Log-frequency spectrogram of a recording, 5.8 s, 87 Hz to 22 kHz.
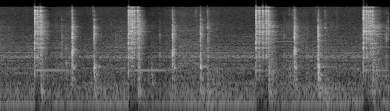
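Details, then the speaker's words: Zexel (Bosch) mechanical injector from a Kobelco SK160 excavator dormant about 17-20 years, rebuilt, on pop tester: sharp crisp chatter bursts, no dribble, fine atomization, opening pressure about 215, within spec; healthy injector. "but now you can hear that injector chattering that's one of the things we're looking for foreign good crisp chatter"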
